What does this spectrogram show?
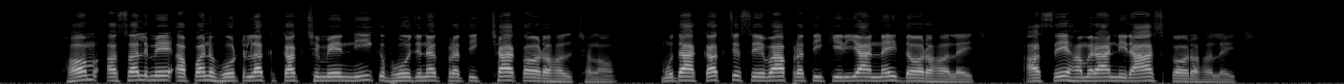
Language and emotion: Maithili, sad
